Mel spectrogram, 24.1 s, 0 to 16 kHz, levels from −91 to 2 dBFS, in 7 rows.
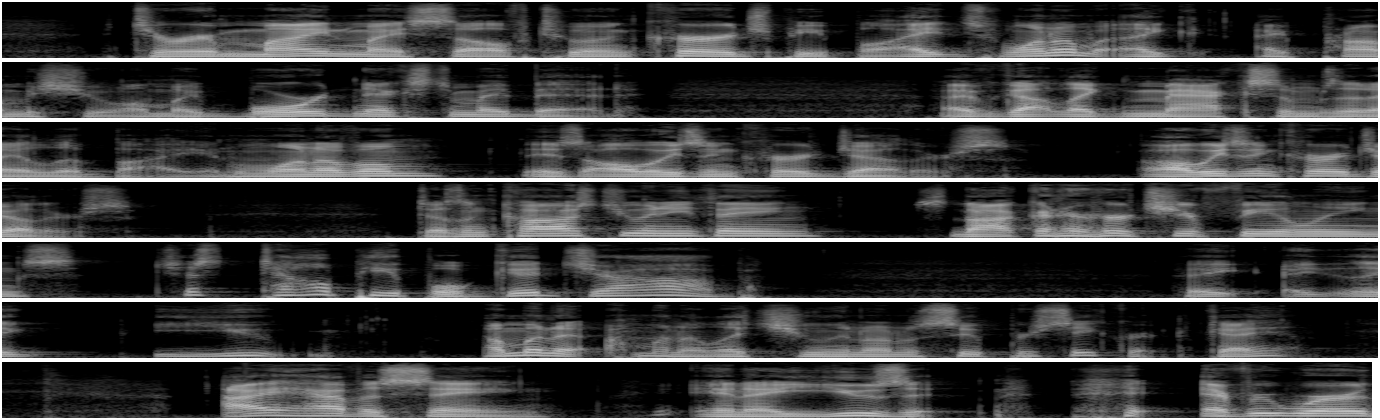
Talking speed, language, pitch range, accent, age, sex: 200 wpm, English, 105-145 Hz, American, 40-59, male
